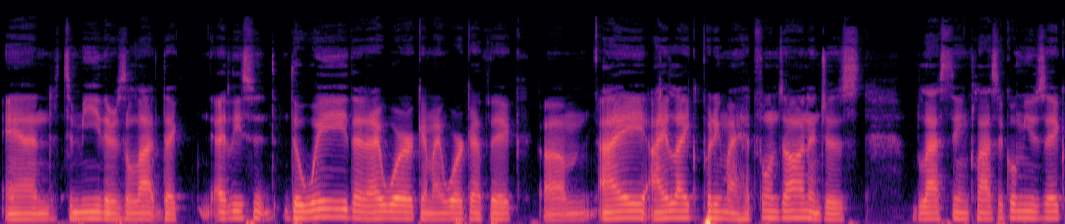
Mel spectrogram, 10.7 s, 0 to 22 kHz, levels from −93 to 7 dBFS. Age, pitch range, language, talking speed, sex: 20-39, 100-115 Hz, English, 175 wpm, male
